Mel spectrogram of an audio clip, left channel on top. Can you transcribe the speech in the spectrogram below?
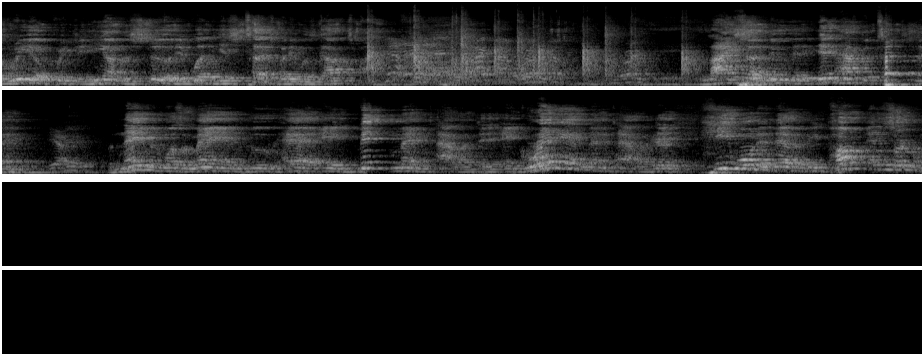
real preacher. He understood it wasn't his touch, but it was God's power. Elisha knew that he didn't have to touch Naaman. But Naaman was a man who had a big mentality, a grand mentality. He wanted there to be pomp and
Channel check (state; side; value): silent; right; digital silence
